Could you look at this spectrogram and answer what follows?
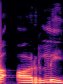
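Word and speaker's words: early: जैसे अर्ली इ ए का अ उच्चारण होगा। अर्ली।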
